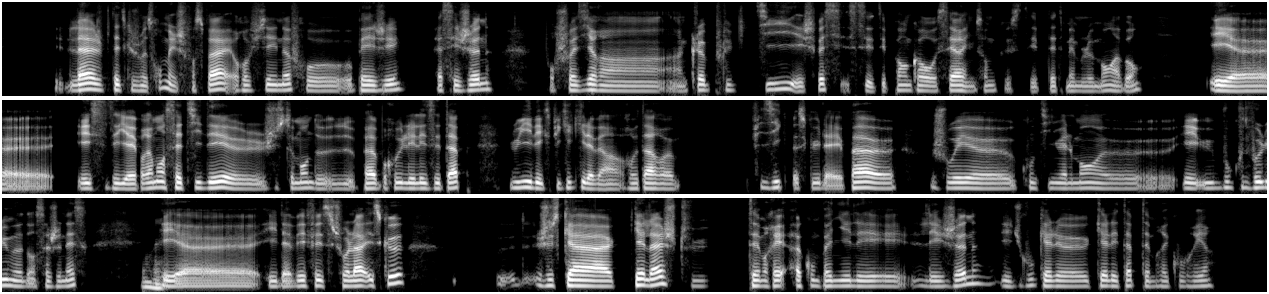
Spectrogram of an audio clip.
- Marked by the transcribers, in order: none
- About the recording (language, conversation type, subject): French, podcast, Peux-tu me parler d’un projet qui te passionne en ce moment ?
